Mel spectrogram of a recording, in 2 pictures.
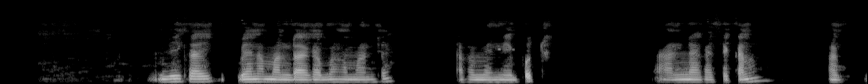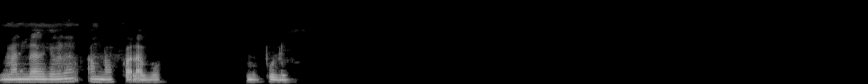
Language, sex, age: Wolof, male, 25-35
